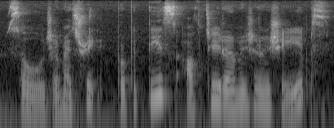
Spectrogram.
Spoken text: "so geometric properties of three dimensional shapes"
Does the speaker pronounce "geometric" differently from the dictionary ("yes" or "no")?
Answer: no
